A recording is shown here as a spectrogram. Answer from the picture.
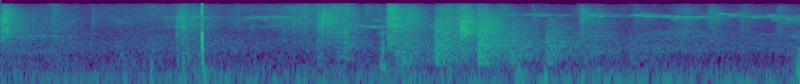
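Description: Quiet handling and walking sounds as someone moves round a car in a garage: a single sharp click about a second in, then scuffing and rustling, with faint bird chirps in the background.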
